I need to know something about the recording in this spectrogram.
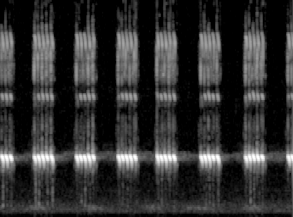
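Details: Single cricket chirping: each chirp is a quick trill of four or five shrill pulses, about two chirps per second, in otherwise quiet surroundings.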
